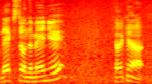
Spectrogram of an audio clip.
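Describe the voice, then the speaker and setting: A man's voice: fairly high pitch, normal speed, pushed and bright, a little hiss or hum, poor audio. Upbeat young man outdoors by surf. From Samoa. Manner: upbeat, enthusiastic tour-guide talk. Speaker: survival vlog host. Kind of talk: casual outdoor explainer. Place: outdoors on a tropical island beach.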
